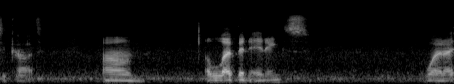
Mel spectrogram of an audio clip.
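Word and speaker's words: Cicotte: Um, I'm gonna butcher his the pronunciation of his name, but it was Eddie uh Eddie Plank and Eddie Sikat or Chicat. I think it's Sikat.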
